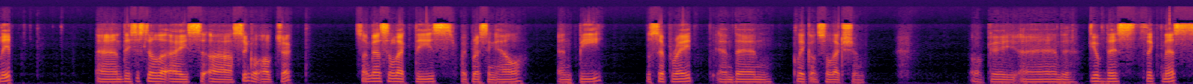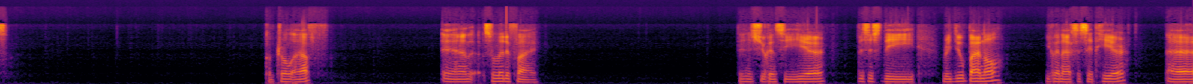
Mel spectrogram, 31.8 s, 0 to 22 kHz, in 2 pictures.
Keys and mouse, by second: 1.2 middle click, 1.8 alt+a, 5.6 l, 7.3 p, 10.8 Tab, 11.0 right click, 11.3 Tab, 12.1 Tab, 12.6-13.7 middle drag, 13.9 right click, 14.6 right click, 15.0 Tab, 15.4 middle click, 16.1 a, 16.5 middle click, 17.1 shift+middle click, 19.5 ctrl+f, 30.9 click.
